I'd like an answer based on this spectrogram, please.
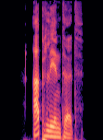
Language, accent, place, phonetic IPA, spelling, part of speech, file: German, Germany, Berlin, [ˈapˌleːntət], ablehntet, verb, De-ablehntet.ogg
- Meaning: inflection of ablehnen: 1. second-person plural dependent preterite 2. second-person plural dependent subjunctive II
